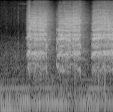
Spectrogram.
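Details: Three powerful rasping cockatoo shrieks in quick succession, each a dense, noisy burst about half a second long.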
